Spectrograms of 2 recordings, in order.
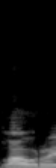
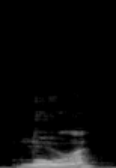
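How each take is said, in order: First: The name is said with Finnish pronunciation. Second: The name is said with English pronunciation.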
